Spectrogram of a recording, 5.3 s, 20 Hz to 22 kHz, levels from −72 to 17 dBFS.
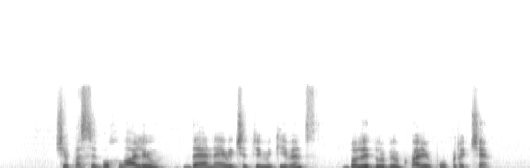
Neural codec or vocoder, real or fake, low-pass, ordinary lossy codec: codec, 16 kHz in and 24 kHz out, 0.6 kbps, FocalCodec, streaming, 2048 codes; fake; 10.8 kHz; MP3, 96 kbps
